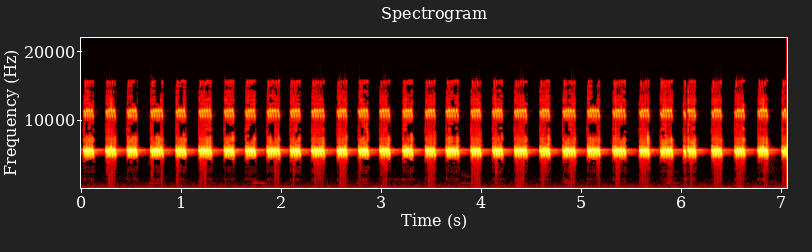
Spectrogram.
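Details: A male cricket chirps on a summer evening, sharp high pulses coming quickly and regularly, a little uneven in spacing, with a clean quiet background.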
